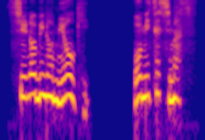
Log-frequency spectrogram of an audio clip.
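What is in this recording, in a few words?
encounter, Japanese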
